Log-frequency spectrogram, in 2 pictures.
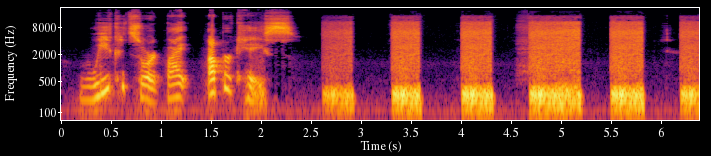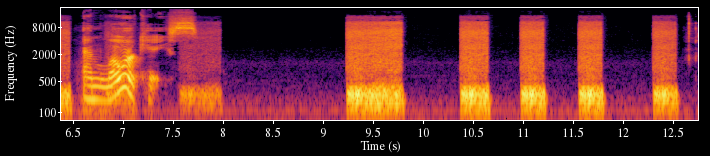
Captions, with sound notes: We could sort by uppercase. [scraping sounds] And lower case. [scraping sounds]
